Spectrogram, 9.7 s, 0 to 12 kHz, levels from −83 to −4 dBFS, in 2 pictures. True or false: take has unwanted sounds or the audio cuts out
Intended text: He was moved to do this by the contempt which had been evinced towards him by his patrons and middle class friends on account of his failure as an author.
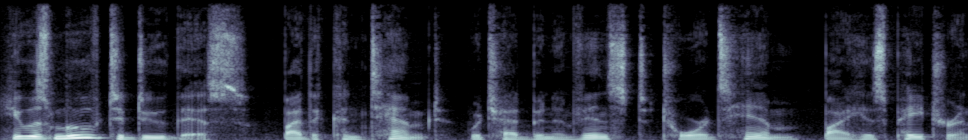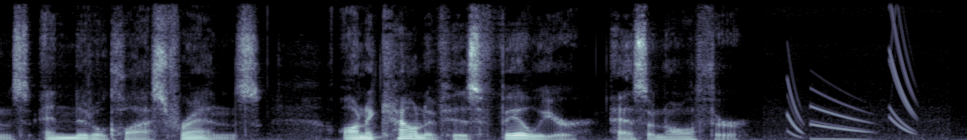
true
